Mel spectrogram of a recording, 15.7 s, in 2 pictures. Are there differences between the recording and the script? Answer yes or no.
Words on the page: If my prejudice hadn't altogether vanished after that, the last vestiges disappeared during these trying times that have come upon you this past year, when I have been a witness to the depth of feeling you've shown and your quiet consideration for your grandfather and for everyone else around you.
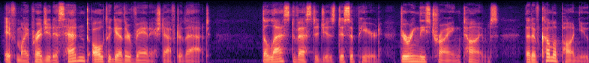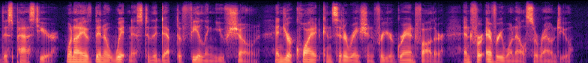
no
